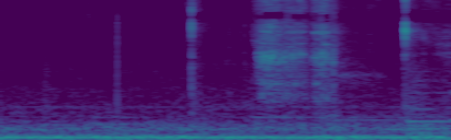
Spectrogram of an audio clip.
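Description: Paper planner pages being handled: a single light click, then a brief rustle of paper sliding across a desk about a second and a half in, over a steady low hum.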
